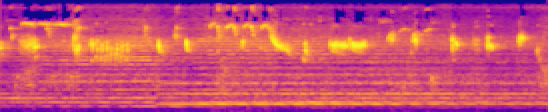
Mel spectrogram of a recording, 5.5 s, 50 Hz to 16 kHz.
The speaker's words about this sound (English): We're back in the Onachar. Year number 30 or thereabouts, I guess. Oh, yes. 1983 was the first year that I came to this river. But obviously we're here now at the beginning of yet another breeding season for dippers. It's just fantastic.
